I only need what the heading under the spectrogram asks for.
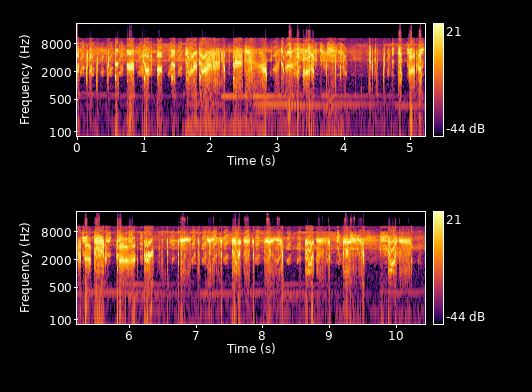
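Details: Edible-nest swiftlet lure sound: a loud, continuous chatter of high, thin chirps and clicks, with irregular bursts throughout.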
